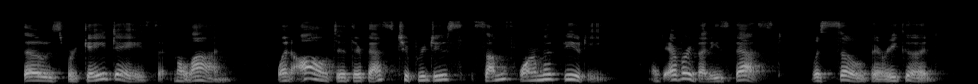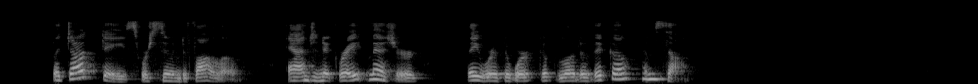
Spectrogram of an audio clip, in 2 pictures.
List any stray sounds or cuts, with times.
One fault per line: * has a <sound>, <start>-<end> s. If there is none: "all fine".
all fine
